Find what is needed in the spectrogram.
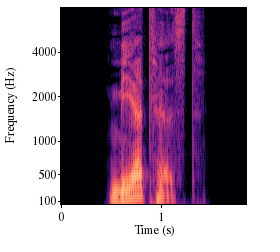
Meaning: inflection of mehren: 1. second-person singular preterite 2. second-person singular subjunctive II
- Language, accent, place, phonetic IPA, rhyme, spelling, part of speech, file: German, Germany, Berlin, [ˈmeːɐ̯təst], -eːɐ̯təst, mehrtest, verb, De-mehrtest.ogg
